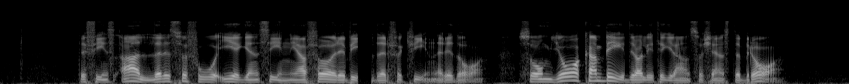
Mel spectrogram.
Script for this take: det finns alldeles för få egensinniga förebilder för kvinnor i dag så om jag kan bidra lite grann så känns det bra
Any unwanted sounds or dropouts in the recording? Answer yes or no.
yes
